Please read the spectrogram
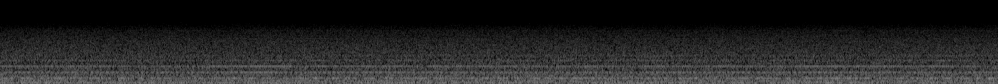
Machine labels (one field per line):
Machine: fan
